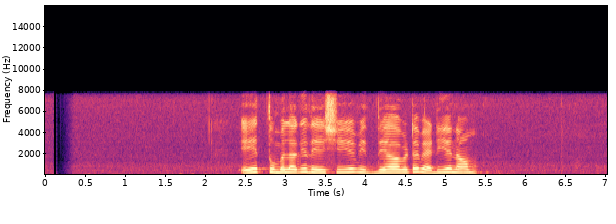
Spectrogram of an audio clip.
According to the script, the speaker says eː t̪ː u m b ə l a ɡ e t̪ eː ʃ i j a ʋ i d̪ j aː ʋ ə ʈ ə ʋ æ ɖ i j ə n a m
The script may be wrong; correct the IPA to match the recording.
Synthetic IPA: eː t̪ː u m b ə l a ɡ e d̪ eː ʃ i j ə ʋ i d̪ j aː ʋ ə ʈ ə ʋ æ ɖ i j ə n a m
